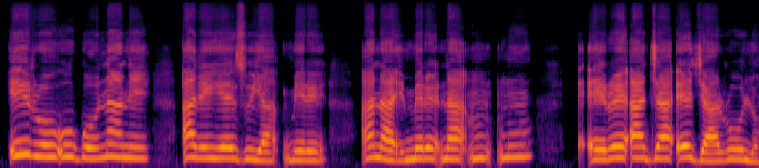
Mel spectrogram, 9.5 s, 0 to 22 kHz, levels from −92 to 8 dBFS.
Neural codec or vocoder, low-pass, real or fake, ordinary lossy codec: codec, 44.1 kHz, 7.8 kbps, Pupu-Codec; 19.8 kHz; fake; none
